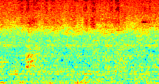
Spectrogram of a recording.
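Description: Near silence with the faint sound of a marker pen writing on a whiteboard.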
